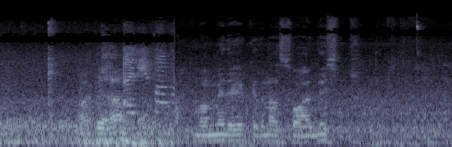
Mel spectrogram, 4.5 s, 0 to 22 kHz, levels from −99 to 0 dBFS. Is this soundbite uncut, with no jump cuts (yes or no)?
no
